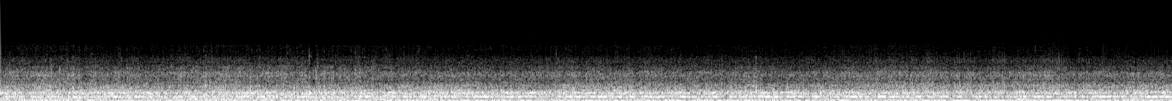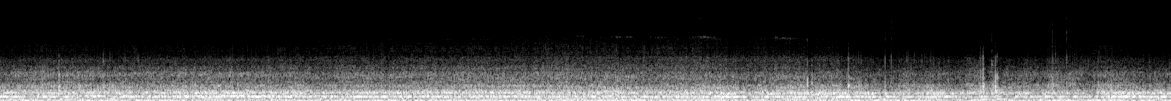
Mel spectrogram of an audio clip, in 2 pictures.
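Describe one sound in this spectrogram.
Wind roars steadily across a microphone while riding fast outdoors.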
